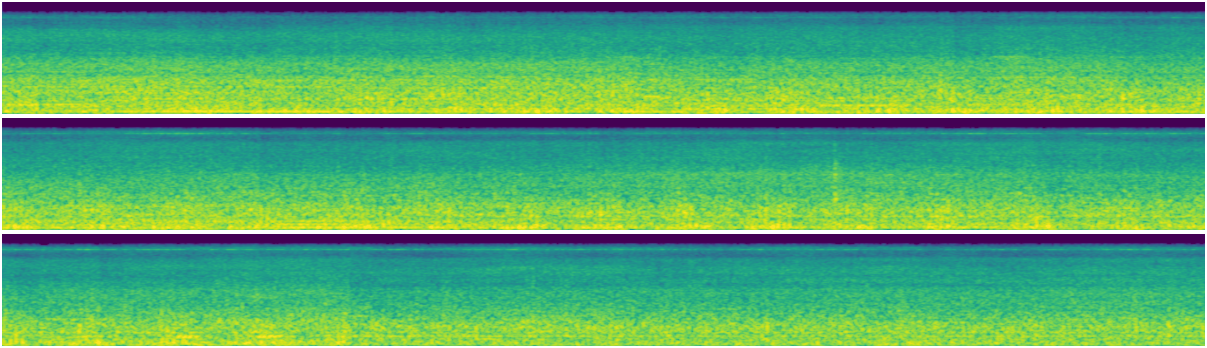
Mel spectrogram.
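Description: Military bridge erection boat's diesel engines running as a steady low drone, easing a little in level late on.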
